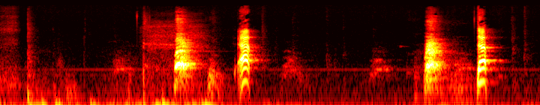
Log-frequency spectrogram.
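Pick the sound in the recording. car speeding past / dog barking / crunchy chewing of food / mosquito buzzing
dog barking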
